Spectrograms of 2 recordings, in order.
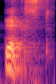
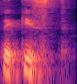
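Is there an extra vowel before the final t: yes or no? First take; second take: no; yes. First: The word is said without an extra vowel. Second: The word is said with an extra vowel.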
